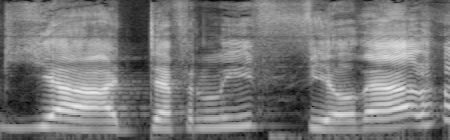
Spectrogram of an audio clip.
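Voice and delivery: very high, loud put-on voice; Victoria. Agreeing things have been awkward, high hammed-up voice. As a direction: agree in an exaggerated high squeal, ending on a laugh. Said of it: "And Victoria's like".

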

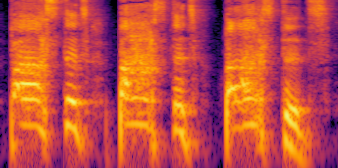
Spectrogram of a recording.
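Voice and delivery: high, bawled battle cry; bawling. A narrator's reading. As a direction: bellow it while charging. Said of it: "bawling at the top of his voice".

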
